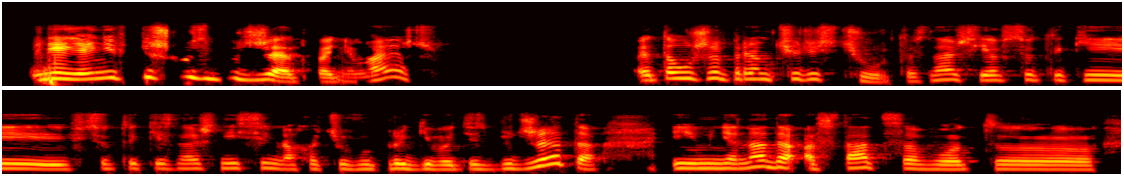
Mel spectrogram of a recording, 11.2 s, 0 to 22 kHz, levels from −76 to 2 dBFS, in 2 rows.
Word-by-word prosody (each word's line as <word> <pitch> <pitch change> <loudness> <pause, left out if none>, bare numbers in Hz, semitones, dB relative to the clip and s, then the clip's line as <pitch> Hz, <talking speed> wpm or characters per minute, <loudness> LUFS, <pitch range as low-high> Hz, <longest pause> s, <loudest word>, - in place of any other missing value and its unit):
Не, 255 +4 +10
я 245 +1 +8
не 300 +2 +2
впишусь 315 0 +2
в 250 - -2
бюджет, 220 - +5
понимаешь? 155 - -2 0.9
Это 205 +7 +1
уже, 275 0 +1
прям, 250 -1 -3
чересчур. 240 - -4
Ты 165 - -12
знаешь, 225 +4 -2
я 205 0 -1
всё-таки 200 -4 -1
всё-таки, 190 +1 -8
знаешь, 195 +1 -5
не 205 0 -4
сильно 200 -5 -5
хочу 180 +1 -8
выпрыгивать 175 -1 -4
из 175 - -4
бюджета, 205 - +1 0.3
и 205 0 -1
мне 200 0 0
надо 245 0 +4
остаться, 220 -3 -2
вот, 170 0 -5
э, 165 -2 -1
200 Hz, 155 wpm, -26 LUFS, 175-240 Hz, 0.9 s, Не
